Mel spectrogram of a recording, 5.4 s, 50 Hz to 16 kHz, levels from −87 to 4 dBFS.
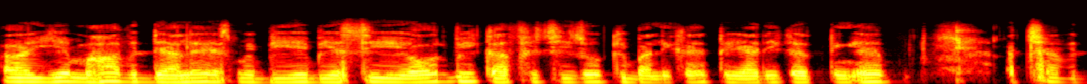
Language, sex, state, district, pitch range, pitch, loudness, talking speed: Hindi, male, Uttar Pradesh, Gorakhpur, 125-135 Hz, 130 Hz, -16 LUFS, 175 wpm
